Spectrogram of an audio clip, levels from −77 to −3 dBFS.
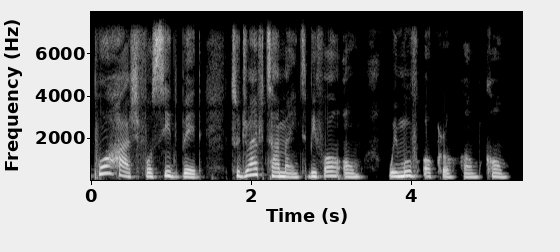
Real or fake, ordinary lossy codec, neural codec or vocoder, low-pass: real; Opus, 64 kbps; none; 7.2 kHz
